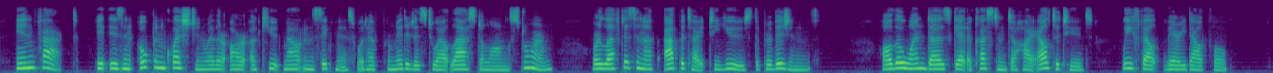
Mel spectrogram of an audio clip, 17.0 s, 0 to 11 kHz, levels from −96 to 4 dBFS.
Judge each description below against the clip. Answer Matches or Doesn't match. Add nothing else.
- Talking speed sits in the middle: Matches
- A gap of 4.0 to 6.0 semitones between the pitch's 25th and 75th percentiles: Doesn't match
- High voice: Matches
